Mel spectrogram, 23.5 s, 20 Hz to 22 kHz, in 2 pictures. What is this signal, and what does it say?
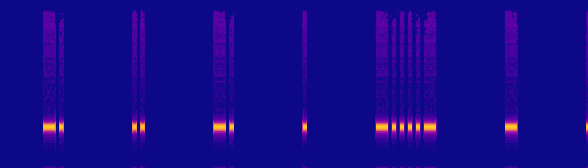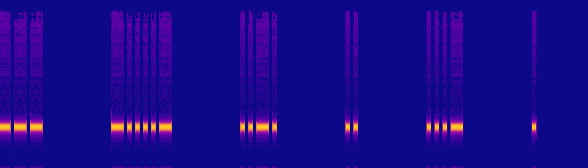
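Morse code, heard as a keyed tone, about 15 wpm, spaced as for 5 wpm, 1000 Hz. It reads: NINE-TO-FIVE
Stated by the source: 5 WPM Morse quote of the day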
